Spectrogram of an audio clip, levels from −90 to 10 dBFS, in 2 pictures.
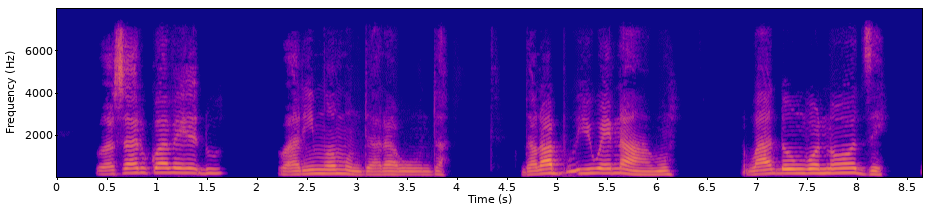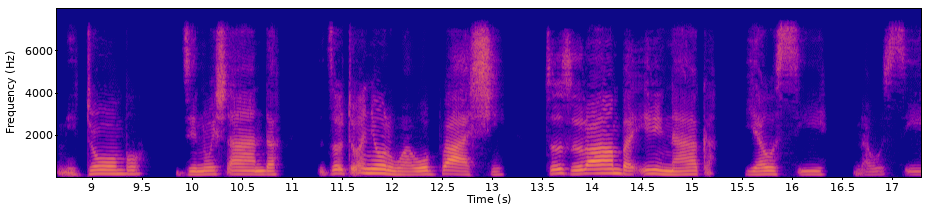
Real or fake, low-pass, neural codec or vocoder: fake; 7.2 kHz; codec, 16 kHz, 0.5 kbps, X-Codec, WavLM features, trained on Multilingual LibriSpeech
